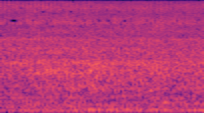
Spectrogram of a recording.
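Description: Steady low rumble of road traffic, with faint voices in the background.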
